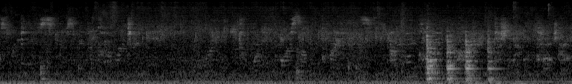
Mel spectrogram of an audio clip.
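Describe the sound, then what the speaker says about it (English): Vegetables sauté in a pan with a soft, steady sizzle. A few quick scraping clatters of stirring come near the end, and no voices are heard. "Want to make sure your vegetables are good and sauteed."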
